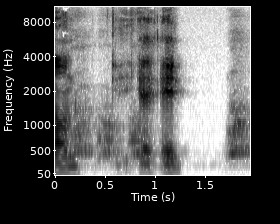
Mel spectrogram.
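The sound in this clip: Dog barking in a few short, sharp bursts, with a brief silent gap before a final bark near the end.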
